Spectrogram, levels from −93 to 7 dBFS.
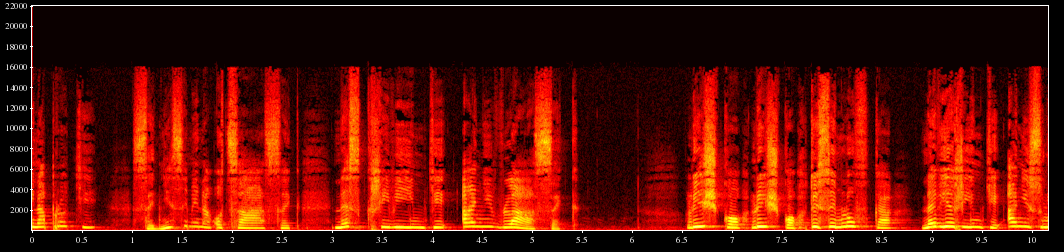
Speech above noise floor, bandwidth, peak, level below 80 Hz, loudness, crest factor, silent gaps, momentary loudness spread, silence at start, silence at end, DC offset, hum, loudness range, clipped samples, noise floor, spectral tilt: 39 dB; 16.5 kHz; -2 dBFS; -54 dBFS; -17 LUFS; 16 dB; none; 13 LU; 0 s; 0 s; under 0.1%; none; 6 LU; under 0.1%; -56 dBFS; -3.5 dB/octave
